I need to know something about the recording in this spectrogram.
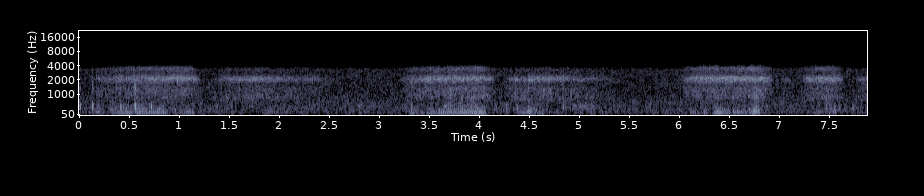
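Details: Snoring in a sleeping baby: soft, regular snoring breaths about 20 per minute with a slight whistling hiss.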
